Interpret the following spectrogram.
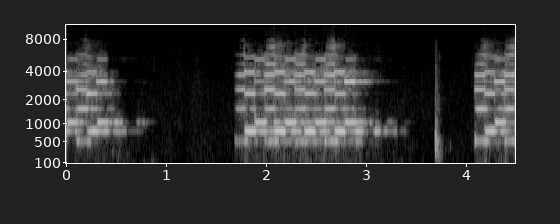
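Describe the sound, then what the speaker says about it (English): A mobile phone ringtone plays a bright electronic melody in three loud bursts separated by silence, with a short click between the second and third. "sorry, that's my phone."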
